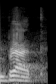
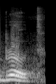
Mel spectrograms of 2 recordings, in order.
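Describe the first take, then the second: First: ব্রাথ with an open "a"; BROTH as in brother. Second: ব্রোথ with a rounded "o", falling; broth with O. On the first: Teacher isolates start of brother, ব্রাথ with open a. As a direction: say ব্রাথ like brother cut before its ending. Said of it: "উচ্চারণ কিন্তু এতটুকুই হবে". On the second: Teacher contrasts with brother, ব্রোথ with rounded o. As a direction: say ব্রোথ with o and final th. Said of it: "আর এখানে হচ্ছে". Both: Shown as a demonstration.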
